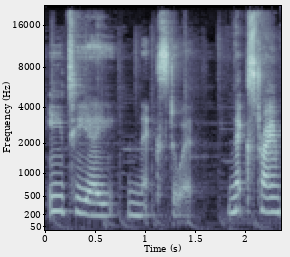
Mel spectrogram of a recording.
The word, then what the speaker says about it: ETA: and written english but when you pronounce it out loud you pronounce the three letters e t a i could call you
